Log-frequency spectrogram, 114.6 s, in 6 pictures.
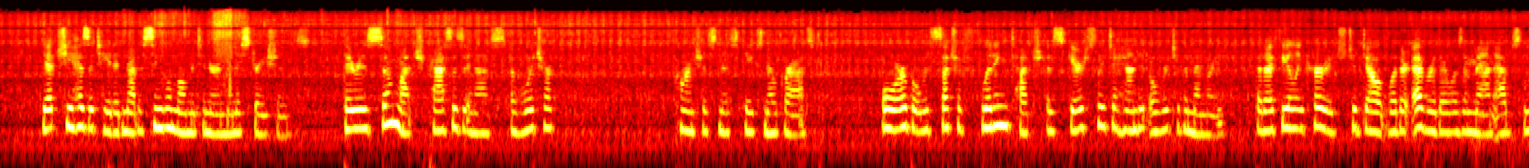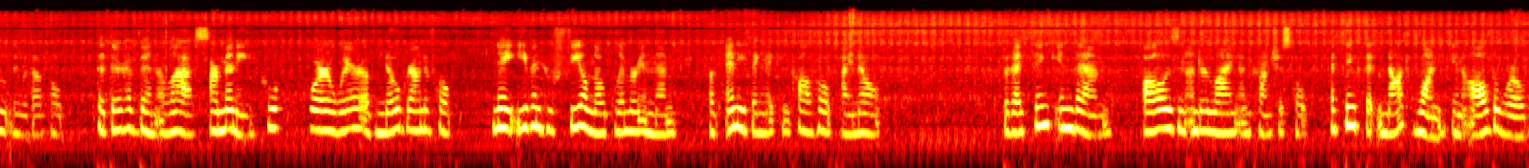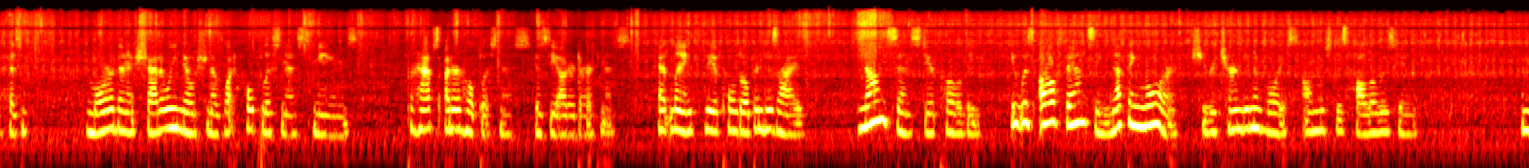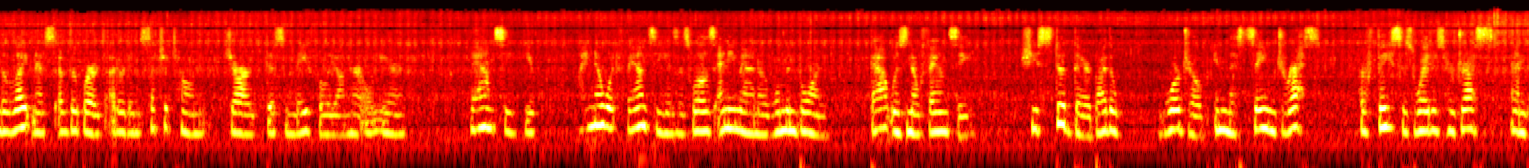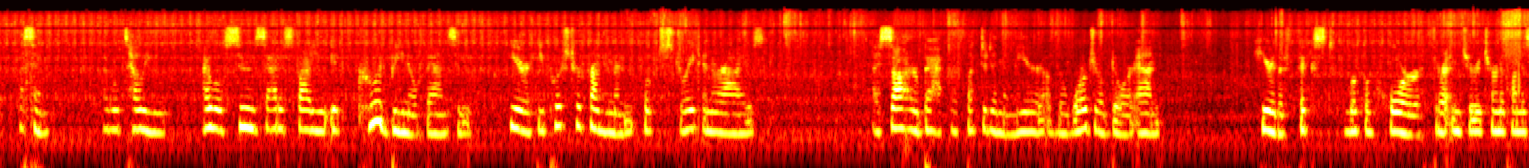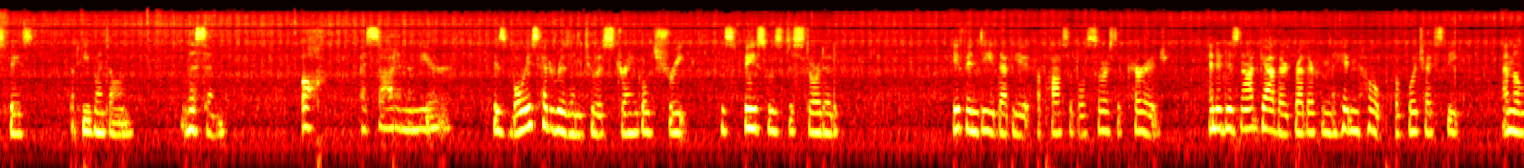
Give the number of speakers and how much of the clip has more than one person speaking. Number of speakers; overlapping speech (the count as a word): one, no overlap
